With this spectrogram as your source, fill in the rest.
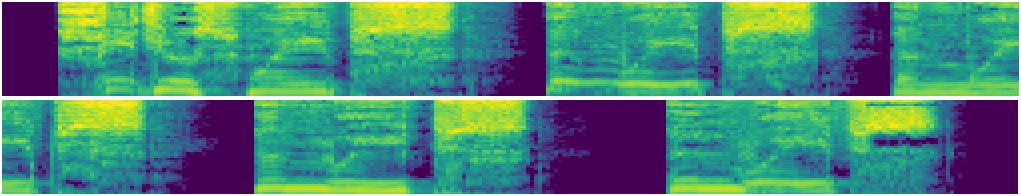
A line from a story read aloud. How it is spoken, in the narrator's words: moaned Anne the nurse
